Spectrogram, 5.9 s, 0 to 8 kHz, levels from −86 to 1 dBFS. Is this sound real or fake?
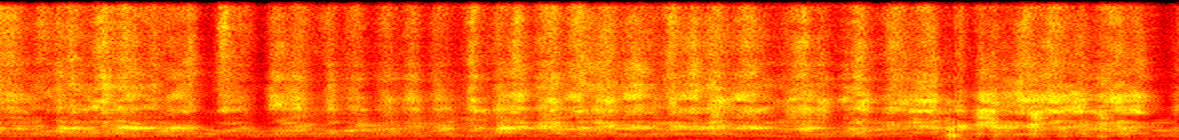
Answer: fake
